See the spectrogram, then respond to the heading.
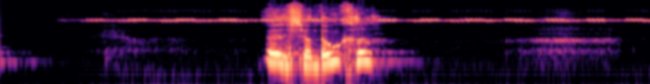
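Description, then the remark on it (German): Crickets chirp at dusk in a steady, high-pitched drone that runs unbroken from start to finish, with a person speaking briefly over them partway through and soft background noise underneath. “Aber plötzlich wird es ein bisschen dämmerig und man hört so die ersten Grillen zwitschern.”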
